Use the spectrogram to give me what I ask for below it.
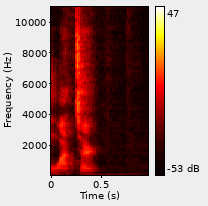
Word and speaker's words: water: Mais moun qui aux États-Unis, prononce T tant qu'on D rapide. Yo relé ça fast D ou bien de flat T en anglais. Donc, il dit water.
